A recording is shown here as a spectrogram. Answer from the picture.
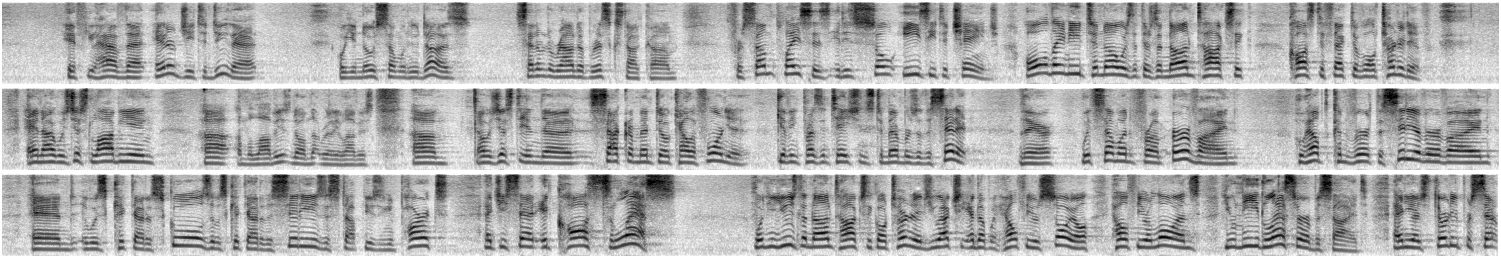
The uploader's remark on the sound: speaks at a Real Truth About Health conference and answers several audience questions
